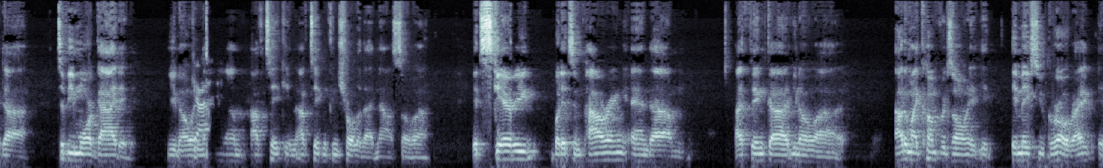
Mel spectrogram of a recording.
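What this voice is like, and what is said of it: Slight Jamaican-Canadian Toronto accent. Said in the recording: “I hear a little bit of an accent in your voice. So it could just be a regional accent ... Jamaican descent, but I was born and raised in Toronto, so still got a little bit of that Toronto Toronto lingo”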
